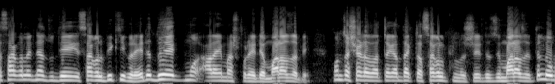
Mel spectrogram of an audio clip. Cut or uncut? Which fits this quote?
uncut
